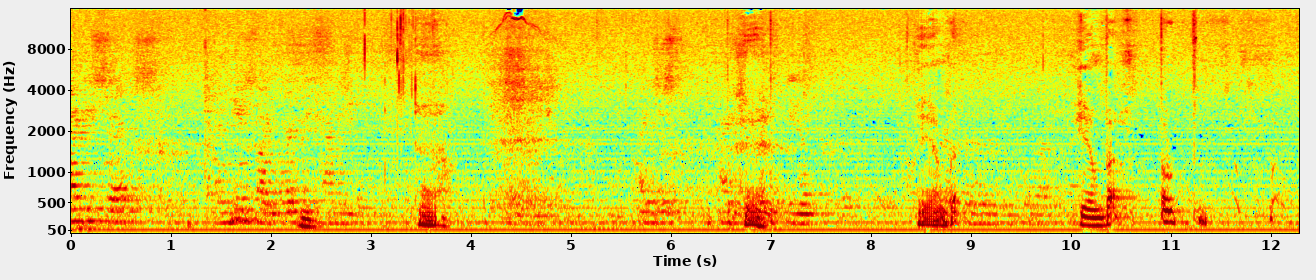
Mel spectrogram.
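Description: An elderly man speaks calmly through a microphone in a room with some echo.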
